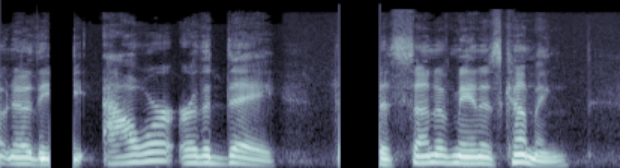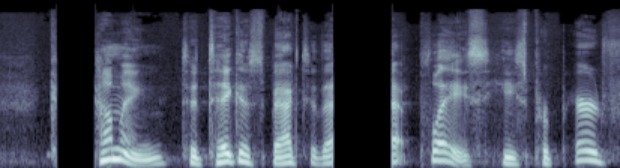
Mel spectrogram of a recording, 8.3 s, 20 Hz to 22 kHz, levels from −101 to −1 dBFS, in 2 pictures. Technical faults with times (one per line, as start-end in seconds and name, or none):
0.33-0.49 Bluetooth stall
2.26-2.53 Bluetooth stall
4.50-4.77 Bluetooth stall
6.34-6.74 Bluetooth stall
